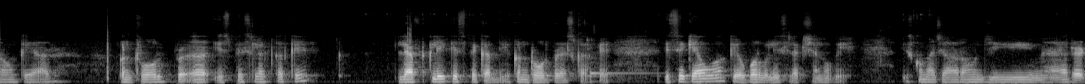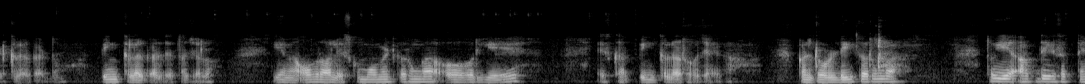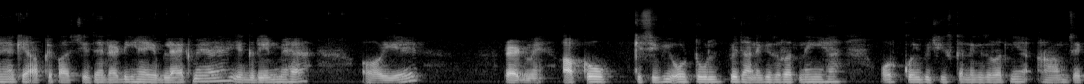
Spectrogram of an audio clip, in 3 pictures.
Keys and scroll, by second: 21.5 ctrl+d.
